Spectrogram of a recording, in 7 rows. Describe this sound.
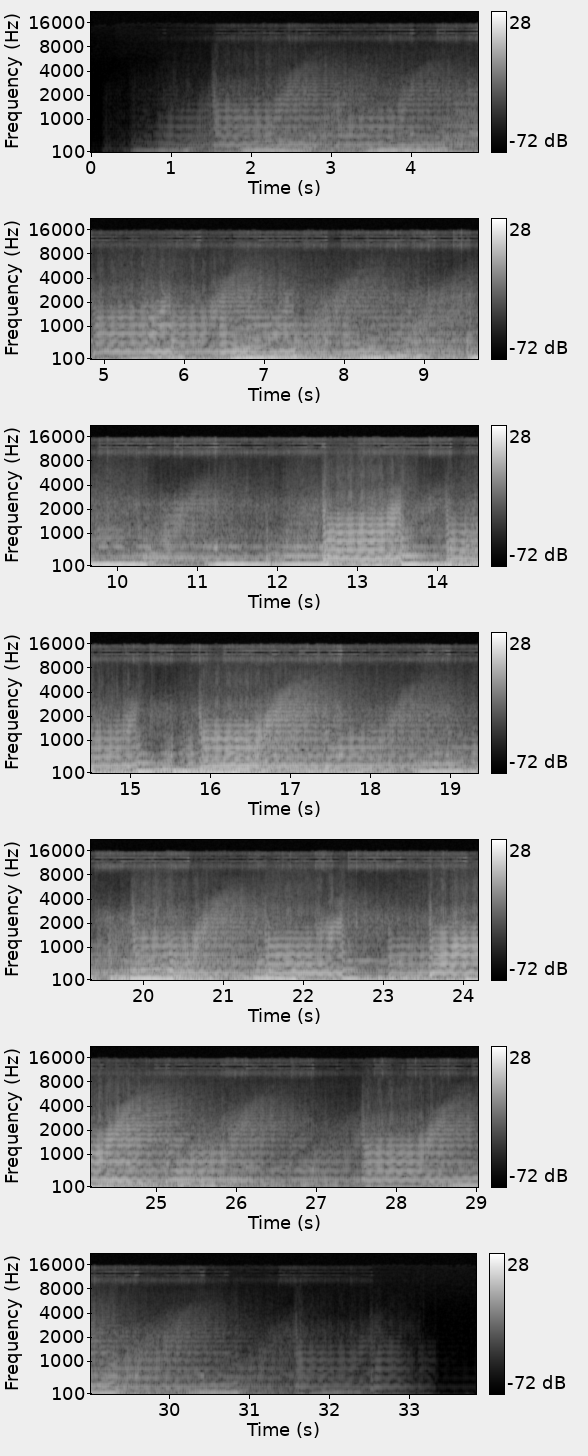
Scifi Microbrute 14
From the series of scifi drones from an Arturia Microbrute, Roland SP-404SX and sometimes a Casio SK-1.
scifi, sci-fi, synthesizer, arturia, dronesoundtv, microbrute, drone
